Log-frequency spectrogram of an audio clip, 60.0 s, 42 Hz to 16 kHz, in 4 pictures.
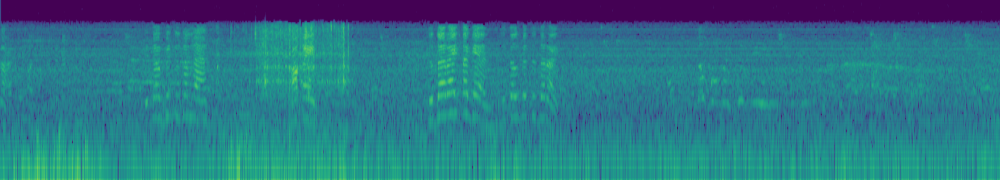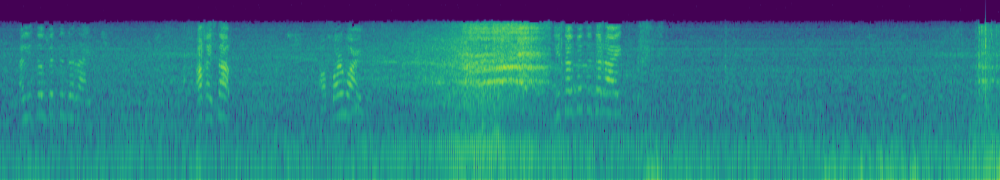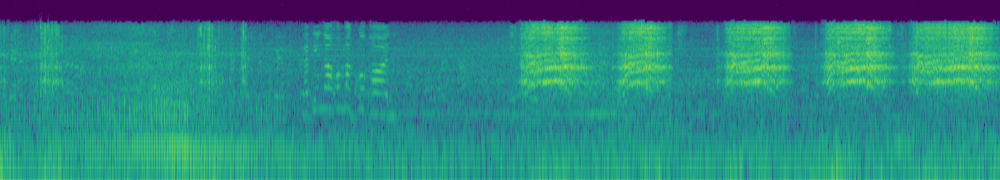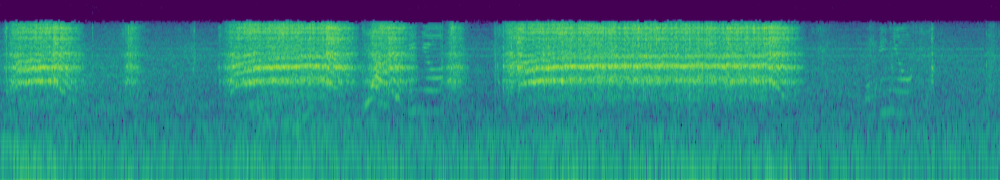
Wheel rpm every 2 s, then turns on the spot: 10, 0, 10, 0, 0, 0, 0, 0, 0, 0, 0, 60, 0, 0, 0, 10, 10, 0, 0, 50, 50, 60, 90, 20, 90, 40, 90, 160, 70, 0.
4-6 30-34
